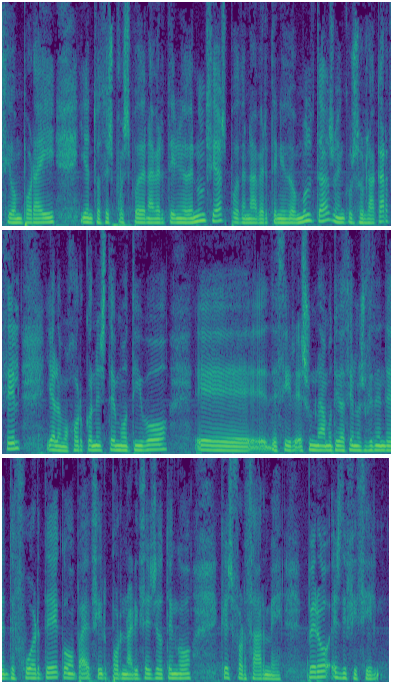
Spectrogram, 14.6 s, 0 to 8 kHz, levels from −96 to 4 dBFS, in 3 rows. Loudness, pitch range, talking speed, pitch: -24 LUFS, 145-165 Hz, 185 wpm, 155 Hz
